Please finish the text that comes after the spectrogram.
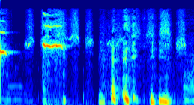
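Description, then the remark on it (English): Two short, airy whistles from a person trying to whistle loudly, a thin steady tone and then a sharper, louder burst, before people start talking over each other. “I've actually pulled up a document here, Googled how to whistle loudly.”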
